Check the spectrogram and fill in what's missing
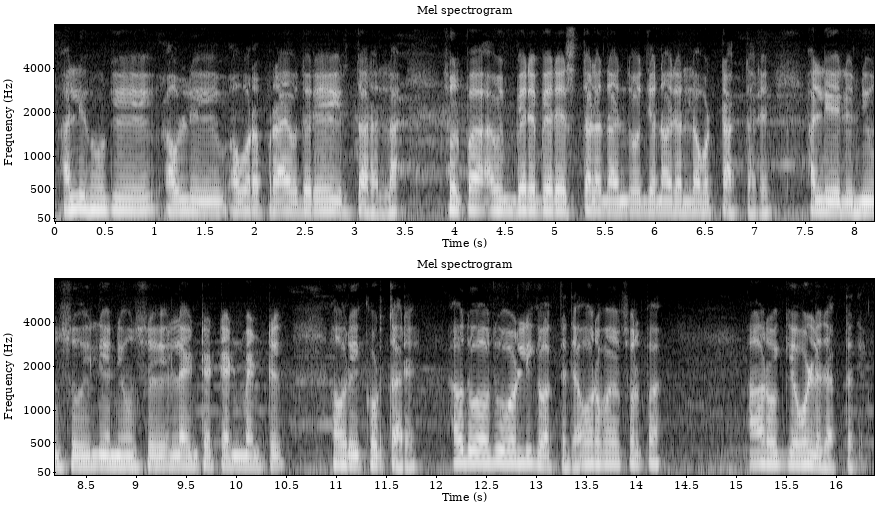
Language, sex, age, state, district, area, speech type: Kannada, male, 60+, Karnataka, Udupi, rural, spontaneous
